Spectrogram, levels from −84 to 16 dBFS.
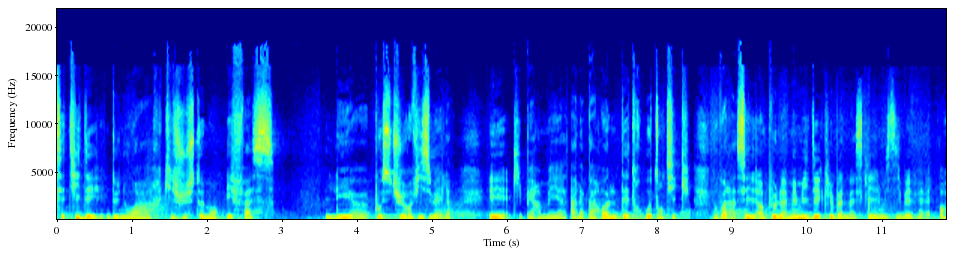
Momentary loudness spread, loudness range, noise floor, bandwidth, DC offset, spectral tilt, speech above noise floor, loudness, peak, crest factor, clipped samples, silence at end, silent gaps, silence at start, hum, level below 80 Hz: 9 LU; 2 LU; -54 dBFS; 19 kHz; under 0.1%; -4.5 dB/octave; 29 dB; -26 LUFS; -6 dBFS; 18 dB; under 0.1%; 0 s; none; 0 s; none; -56 dBFS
